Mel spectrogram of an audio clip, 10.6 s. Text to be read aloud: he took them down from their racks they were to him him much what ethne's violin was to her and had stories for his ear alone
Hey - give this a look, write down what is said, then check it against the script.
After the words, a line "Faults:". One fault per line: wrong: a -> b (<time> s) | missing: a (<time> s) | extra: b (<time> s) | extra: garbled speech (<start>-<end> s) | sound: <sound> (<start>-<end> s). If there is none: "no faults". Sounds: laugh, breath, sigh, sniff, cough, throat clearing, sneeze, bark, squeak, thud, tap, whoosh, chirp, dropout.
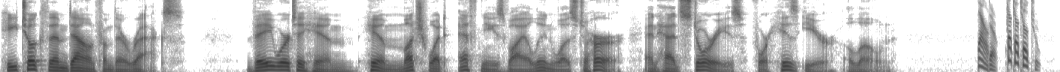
he took them down from their racks they were to him him much what ethne's violin was to her and had stories for his ear alone
Faults:
sound: chirp (9.8-10.4 s)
